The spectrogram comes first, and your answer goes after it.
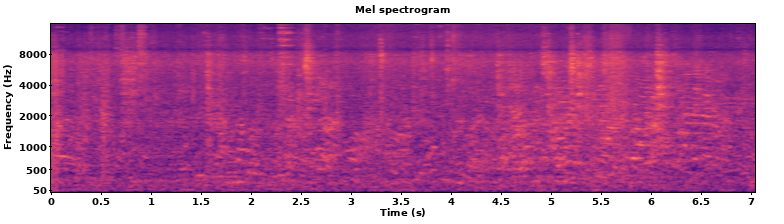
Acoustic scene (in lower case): restaurant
